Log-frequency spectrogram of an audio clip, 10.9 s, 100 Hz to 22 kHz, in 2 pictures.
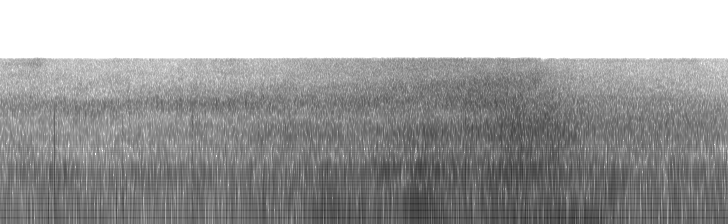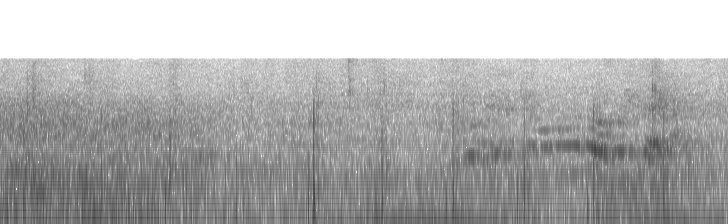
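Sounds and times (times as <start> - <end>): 
footsteps: 0.0 - 3.2, 4.0 - 10.9
car approaching and passing by: 0.0 - 7.2
quiet outdoor ambience: 0.0 - 10.9.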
